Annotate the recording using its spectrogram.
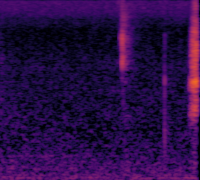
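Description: Near silence, broken by one faint short click a little past halfway.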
